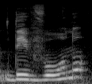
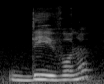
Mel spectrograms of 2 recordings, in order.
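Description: First: "devono" wrongly stressed on VO, de-VO-no; wrong syllable stressed. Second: "devono" stressed on DE, DE-vo-no; stress on first syllable. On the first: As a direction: shift the beat in "devono" onto middle VO. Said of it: "Não devono". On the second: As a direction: punch DE in "devono", keep "-vono" light. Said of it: "a nossa sílaba forte é o de". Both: Shown as a demonstration.

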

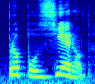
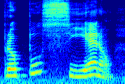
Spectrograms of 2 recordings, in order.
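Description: First: Propusieron with a buzzing z sound, pro-pu-ZIE-ron; Z sound mistake. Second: Propusieron slowly, with a crisp unvoiced s, pro-pu-SIE-ron; clean s sound. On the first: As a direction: say Propusieron the wrong way, voicing the s into a z. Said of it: "não fazer esse sonzinho de Z do propusieron". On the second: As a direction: say Propusieron slowly, hissing a clear s. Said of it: "A gente tem o S, som de S". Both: Shown as a demonstration.

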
